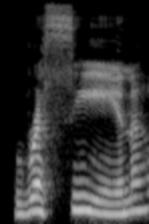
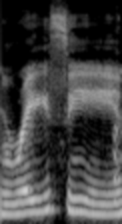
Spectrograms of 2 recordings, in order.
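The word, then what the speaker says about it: Racine: of reading minicon in Rine. Last time I was saying Rayine and I learned I was incorrect with my pronunciation Wisconsin.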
